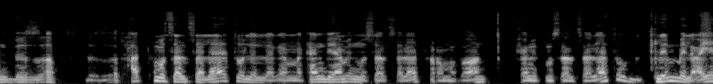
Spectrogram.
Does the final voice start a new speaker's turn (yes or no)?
yes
